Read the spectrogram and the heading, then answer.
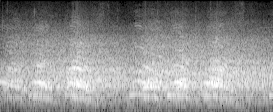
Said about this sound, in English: Though it was hard to make out what they were yelling from the House chambers where Rauner stood before lawmakers to give his speech, all throughout it, demonstrators were just outside chanting for a budget solution.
